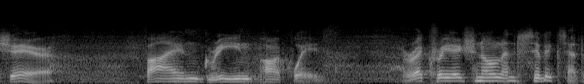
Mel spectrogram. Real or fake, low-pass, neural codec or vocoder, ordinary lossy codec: fake; 7.2 kHz; codec, 16 kHz, 1 kbps, X-Codec, WavLM features, trained on Multilingual LibriSpeech; Opus, 64 kbps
